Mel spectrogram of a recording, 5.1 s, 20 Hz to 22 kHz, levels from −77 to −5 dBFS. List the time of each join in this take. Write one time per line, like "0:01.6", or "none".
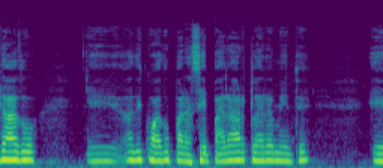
0:01.1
